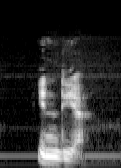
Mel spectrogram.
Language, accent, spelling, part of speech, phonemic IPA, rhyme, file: English, US, India, proper noun, /ˈɪndi.ə/, -ɪndiə, En-us-India.ogg
- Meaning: 1. A country in South Asia. Official name: Republic of India. Capital: New Delhi 2. A region of South Asia, traditionally delimited by the Himalayas and the Indus river; the Indian subcontinent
